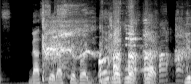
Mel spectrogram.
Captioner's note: laughs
